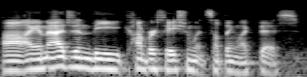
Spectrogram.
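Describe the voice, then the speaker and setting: A man's voice: fairly low pitch, pushed and bright. A man giving an opinionated, sarcastic political commentary rant. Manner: sarcastic, fast-talking.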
